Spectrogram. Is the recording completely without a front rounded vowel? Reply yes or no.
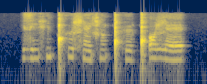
no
